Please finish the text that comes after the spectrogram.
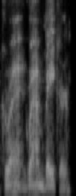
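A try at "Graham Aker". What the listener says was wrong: Acre. Acre. No B. In his entire name, actually. There's no B in his entire name. It's Graham Acre.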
